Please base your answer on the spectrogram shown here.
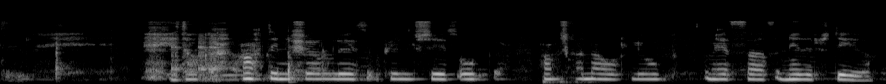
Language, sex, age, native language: Icelandic, female, 50-59, Icelandic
